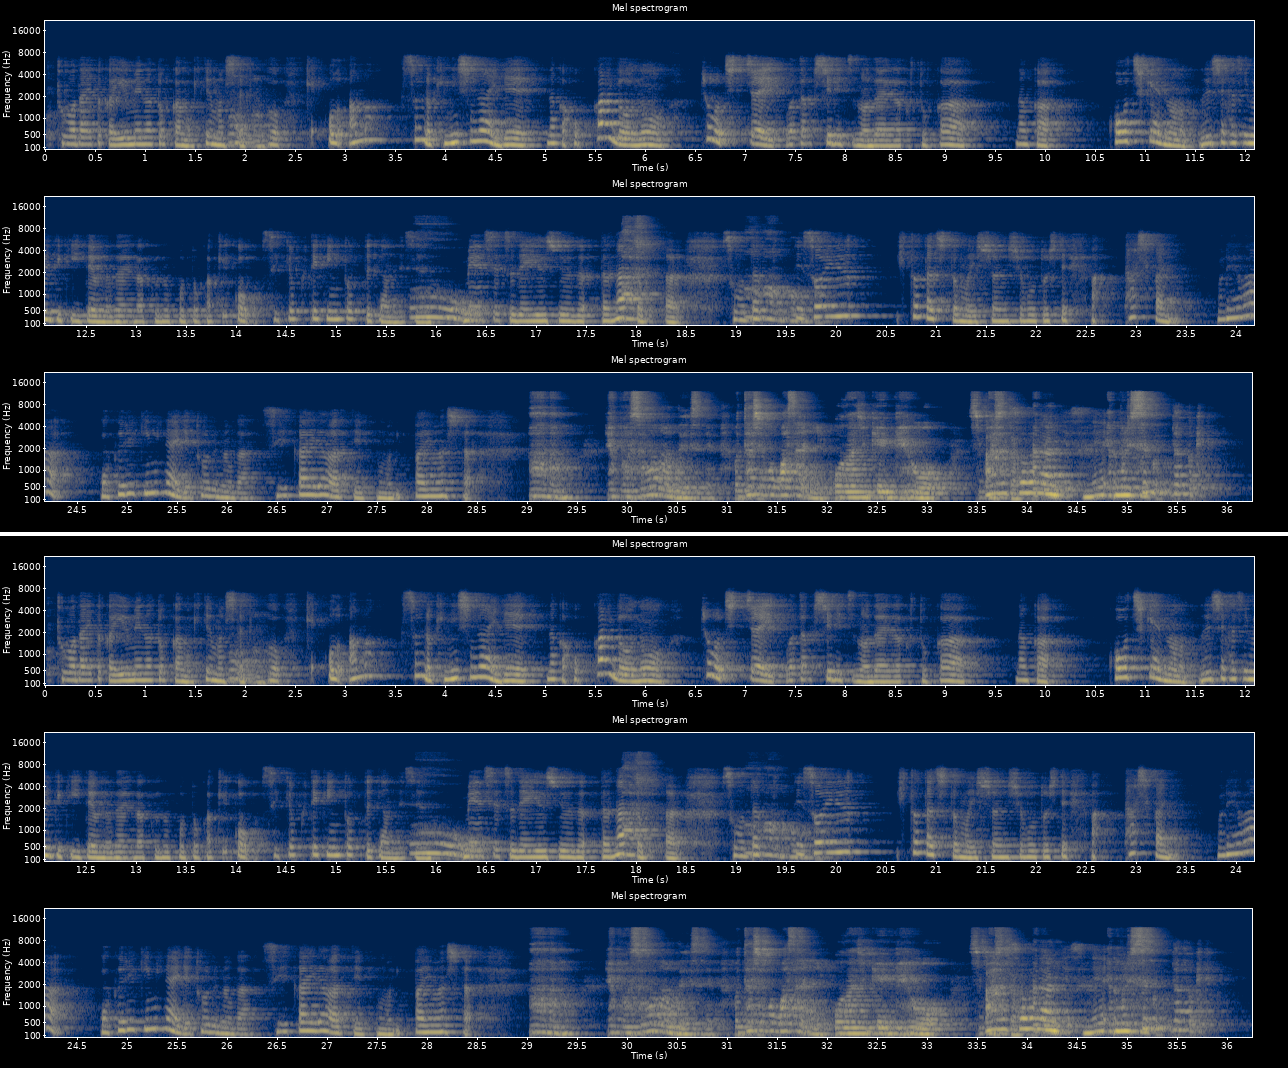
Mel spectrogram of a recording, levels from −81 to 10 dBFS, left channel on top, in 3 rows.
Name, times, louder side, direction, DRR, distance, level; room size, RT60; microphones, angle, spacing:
voice 1, 0.1-1.9 2.2-2.3 2.8-3.3 3.6-6.2 6.6-9.2 9.7-10.0 10.7-16.0 16.2-19.3 19.6-20.2 20.6-23.4 23.8-24.3 24.7-28.8 33.6-35.2, equal, 5° right, 4 dB, 0.6 m, -21 dB
voice 2, 1.8-2.2 15.7-16.4 17.8-18.1 19.1-19.7 29.0-29.4 29.8-33.1 33.4-34.3 34.8-35.7, equal, 20° left, -3 dB, 4.6 m, -23 dB
25.5 x 11.5 x 2.9 m, 0.94 s
head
